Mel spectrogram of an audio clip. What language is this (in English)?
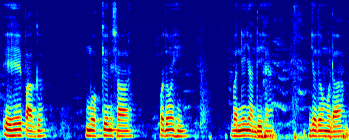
Punjabi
